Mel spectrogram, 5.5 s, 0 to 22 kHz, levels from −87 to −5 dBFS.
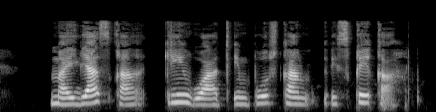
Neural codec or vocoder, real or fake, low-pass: codec, 24 kHz, 0.9 kbps, WavTokenizer, medium speech release version 2; fake; 10.8 kHz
